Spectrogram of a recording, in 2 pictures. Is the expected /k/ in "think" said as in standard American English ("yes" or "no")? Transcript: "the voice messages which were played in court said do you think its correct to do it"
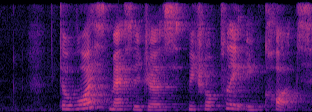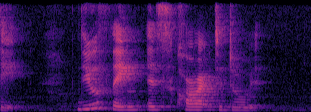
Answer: no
